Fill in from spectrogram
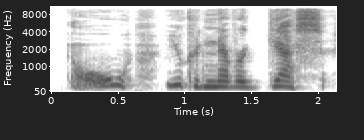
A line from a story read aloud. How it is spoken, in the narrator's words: cried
